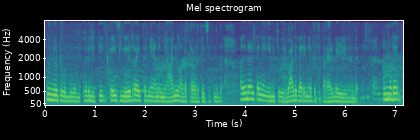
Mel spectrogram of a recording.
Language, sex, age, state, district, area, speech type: Malayalam, female, 18-30, Kerala, Kollam, urban, spontaneous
